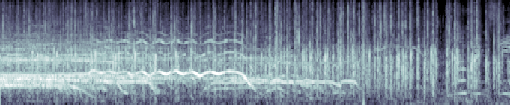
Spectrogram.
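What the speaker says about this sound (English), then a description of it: "give them all a big round of applause" Loud audience applause and cheering for competitors at a kilt contest, a dense crowd roar with whistles and shouts early on, settling into sustained clapping.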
